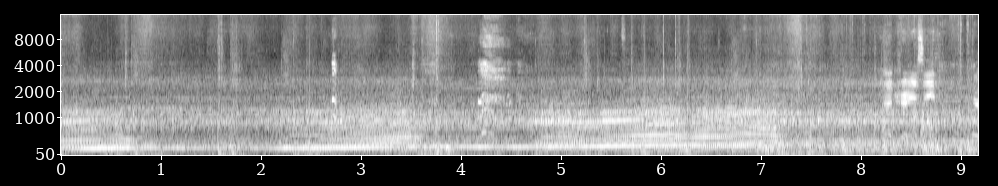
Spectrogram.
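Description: A car accelerates hard while racing a Camaro, its engine note climbing steadily in pitch under wind and road noise, with voices talking over it.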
